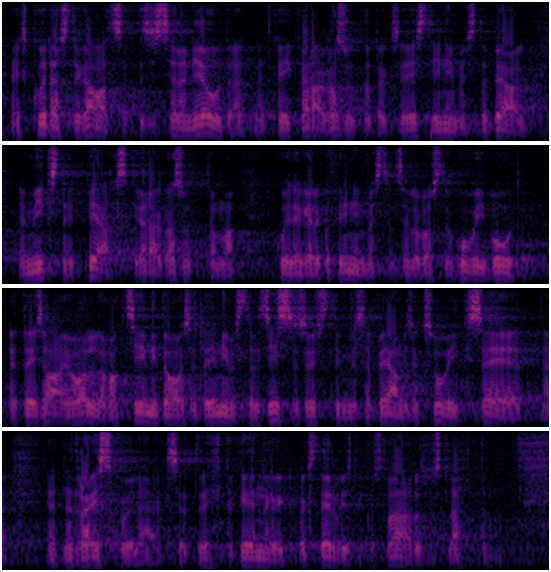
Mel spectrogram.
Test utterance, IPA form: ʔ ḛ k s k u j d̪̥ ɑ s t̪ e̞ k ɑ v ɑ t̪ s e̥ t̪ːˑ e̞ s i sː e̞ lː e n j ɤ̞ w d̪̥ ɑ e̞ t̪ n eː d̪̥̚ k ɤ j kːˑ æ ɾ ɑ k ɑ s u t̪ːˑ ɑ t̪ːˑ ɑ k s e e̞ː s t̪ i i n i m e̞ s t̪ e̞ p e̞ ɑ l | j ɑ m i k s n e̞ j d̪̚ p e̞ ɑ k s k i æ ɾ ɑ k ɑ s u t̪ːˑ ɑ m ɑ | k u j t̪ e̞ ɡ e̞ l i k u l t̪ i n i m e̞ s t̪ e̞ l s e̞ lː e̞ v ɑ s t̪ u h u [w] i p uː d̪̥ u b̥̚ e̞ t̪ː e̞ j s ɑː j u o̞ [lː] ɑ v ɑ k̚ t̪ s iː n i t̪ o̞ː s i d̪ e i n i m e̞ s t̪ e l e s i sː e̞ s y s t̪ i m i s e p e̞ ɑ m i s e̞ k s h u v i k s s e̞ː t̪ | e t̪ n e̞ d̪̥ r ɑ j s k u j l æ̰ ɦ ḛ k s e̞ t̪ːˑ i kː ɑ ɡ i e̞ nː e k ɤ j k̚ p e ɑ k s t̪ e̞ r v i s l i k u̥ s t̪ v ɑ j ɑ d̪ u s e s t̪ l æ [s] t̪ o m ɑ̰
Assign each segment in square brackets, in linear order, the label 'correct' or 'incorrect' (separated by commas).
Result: incorrect, correct, incorrect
